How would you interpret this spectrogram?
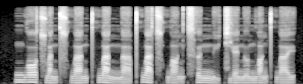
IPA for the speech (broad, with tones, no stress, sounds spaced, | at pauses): m w ɔ˥ t͡s w a˨ n t͡sʰ w a˧˥ n pʰ w a˥˩ n n̪ ä˨˩ pʰ w ä˥˩ t͡sʰ w ɑ˨˩ ŋ t͡sʰ ə˥ n n̪ i˨˩ t͡ɕ j ɛ˥ n ɤ˥ n̪ w ɑ˥˩ ŋ pʰ w a˥ ɪ̯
